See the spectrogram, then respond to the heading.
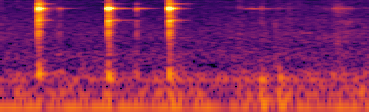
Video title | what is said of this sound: Dollar Mindsets (Part I) - Horaders vs. Spenders💸 | these things I think actually ping better than of American Silver Eagles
